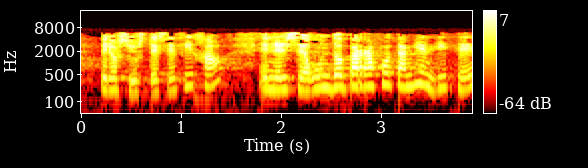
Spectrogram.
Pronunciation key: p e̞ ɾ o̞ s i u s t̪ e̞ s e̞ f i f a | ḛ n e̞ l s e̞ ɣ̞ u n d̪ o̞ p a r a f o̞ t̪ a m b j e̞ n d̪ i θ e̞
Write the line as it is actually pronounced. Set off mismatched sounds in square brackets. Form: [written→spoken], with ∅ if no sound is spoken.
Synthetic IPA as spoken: p e̞ ɾ o̞ s i u s t̪ e̞ s e̞ f i [f→x] a | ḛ n e̞ l s e̞ ɣ̞ u n d̪ o̞ p a r a f o̞ t̪ a m b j e̞ n d̪ i θ e̞

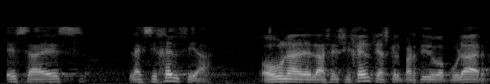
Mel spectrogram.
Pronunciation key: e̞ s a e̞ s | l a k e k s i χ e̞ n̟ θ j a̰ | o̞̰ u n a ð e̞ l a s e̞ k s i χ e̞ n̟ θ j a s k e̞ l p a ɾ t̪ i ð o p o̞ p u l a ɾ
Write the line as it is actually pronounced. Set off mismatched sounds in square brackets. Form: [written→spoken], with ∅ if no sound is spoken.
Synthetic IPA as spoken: e̞ s a e̞ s | l a [k→∅] e k s i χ e̞ n̟ θ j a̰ | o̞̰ u n a ð e̞ l a s e̞ k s i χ e̞ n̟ θ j a s k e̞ l p a ɾ t̪ i ð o p o̞ p u l a ɾ

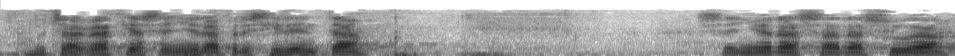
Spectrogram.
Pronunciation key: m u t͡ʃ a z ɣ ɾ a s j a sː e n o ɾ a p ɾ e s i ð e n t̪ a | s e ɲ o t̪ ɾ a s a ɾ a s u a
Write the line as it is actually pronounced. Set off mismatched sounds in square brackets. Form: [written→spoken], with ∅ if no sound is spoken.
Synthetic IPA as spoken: m u t͡ʃ a z ɣ ɾ a [s→θ] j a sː e [n→ɲ] o ɾ a p ɾ e s i ð e n t̪ a | s e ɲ o [t̪→∅] ɾ a s a ɾ a s u a

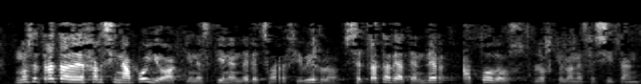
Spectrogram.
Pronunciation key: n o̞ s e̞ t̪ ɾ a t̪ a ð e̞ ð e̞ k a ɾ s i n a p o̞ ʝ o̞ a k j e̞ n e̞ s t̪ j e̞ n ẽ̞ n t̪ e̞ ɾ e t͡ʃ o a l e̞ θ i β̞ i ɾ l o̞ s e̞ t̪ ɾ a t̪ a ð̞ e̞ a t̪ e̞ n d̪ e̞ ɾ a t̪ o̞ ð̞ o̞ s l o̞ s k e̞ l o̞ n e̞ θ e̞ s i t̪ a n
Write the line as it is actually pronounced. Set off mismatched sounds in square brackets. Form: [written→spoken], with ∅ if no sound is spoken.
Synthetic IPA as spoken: n o̞ s e̞ t̪ ɾ a t̪ a ð e̞ ð e̞ [k→x] a ɾ s i n a p o̞ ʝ o̞ a k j e̞ n e̞ s t̪ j e̞ n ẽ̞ n [t̪→d̪] e̞ ɾ e t͡ʃ o a [l→r] e̞ θ i β̞ i ɾ l o̞ s e̞ t̪ ɾ a t̪ a ð̞ e̞ a t̪ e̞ n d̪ e̞ ɾ a t̪ o̞ ð̞ o̞ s l o̞ s k e̞ l o̞ n e̞ θ e̞ s i t̪ a n

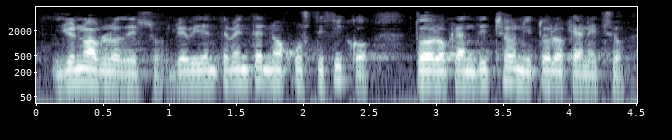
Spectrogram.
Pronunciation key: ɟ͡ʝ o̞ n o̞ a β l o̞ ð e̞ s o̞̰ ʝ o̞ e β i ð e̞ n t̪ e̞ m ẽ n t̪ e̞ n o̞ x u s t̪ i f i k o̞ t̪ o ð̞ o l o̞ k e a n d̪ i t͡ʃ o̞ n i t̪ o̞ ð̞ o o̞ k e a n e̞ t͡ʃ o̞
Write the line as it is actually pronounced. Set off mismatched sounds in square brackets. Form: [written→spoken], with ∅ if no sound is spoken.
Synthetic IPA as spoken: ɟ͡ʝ o̞ n o̞ a β l o̞ ð e̞ s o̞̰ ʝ o̞ e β i ð e̞ n t̪ e̞ m ẽ n t̪ e̞ n o̞ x u s t̪ i f i k o̞ t̪ o ð̞ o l o̞ k e a n d̪ i t͡ʃ o̞ n i t̪ o̞ ð̞ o o̞ k e a n e̞ t͡ʃ o̞

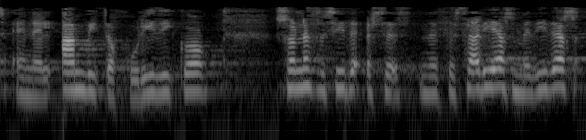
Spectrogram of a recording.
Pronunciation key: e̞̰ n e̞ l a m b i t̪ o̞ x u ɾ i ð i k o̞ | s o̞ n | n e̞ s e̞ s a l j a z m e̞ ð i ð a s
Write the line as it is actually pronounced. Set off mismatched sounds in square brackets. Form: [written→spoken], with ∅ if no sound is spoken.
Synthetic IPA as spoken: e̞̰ n e̞ l a m b i t̪ o̞ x u ɾ i ð i k o̞ | s o̞ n | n e̞ [s→θ] e̞ s a [l→ɾ] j a z m e̞ ð i ð a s

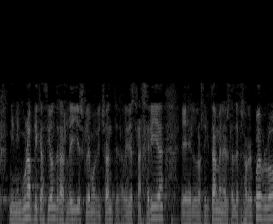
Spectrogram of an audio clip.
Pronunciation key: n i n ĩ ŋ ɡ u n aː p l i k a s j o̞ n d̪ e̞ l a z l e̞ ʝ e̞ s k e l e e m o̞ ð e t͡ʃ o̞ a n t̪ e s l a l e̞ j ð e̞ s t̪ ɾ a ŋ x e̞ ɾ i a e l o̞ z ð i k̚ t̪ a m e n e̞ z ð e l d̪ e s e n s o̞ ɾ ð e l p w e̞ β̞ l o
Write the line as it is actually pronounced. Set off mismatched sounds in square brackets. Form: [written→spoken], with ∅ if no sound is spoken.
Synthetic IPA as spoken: n i n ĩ ŋ ɡ u n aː p l i k a [s→θ] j o̞ n d̪ e̞ l a z l e̞ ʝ e̞ s k e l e e m o̞ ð [e→i] t͡ʃ o̞ a n t̪ e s l a l e̞ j ð e̞ s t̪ ɾ a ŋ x e̞ ɾ i a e l o̞ z ð i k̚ t̪ a m e n e̞ z ð e l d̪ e [s→f] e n s o̞ ɾ ð e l p w e̞ β̞ l o

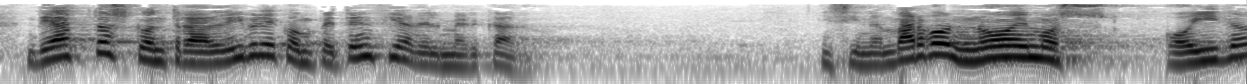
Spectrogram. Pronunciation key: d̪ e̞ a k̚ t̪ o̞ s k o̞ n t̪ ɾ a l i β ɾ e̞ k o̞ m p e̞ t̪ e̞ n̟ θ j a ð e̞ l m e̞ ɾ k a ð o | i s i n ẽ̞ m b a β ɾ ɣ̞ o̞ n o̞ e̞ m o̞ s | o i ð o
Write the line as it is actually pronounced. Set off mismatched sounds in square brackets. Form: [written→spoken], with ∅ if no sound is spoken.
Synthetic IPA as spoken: d̪ e̞ a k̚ t̪ o̞ s k o̞ n t̪ ɾ a l i β ɾ e̞ k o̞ m p e̞ t̪ e̞ n̟ θ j a ð e̞ l m e̞ ɾ k a ð o | i s i n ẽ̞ m b a [β→∅] ɾ ɣ̞ o̞ n o̞ e̞ m o̞ s | o i ð o

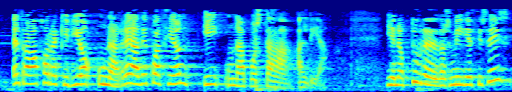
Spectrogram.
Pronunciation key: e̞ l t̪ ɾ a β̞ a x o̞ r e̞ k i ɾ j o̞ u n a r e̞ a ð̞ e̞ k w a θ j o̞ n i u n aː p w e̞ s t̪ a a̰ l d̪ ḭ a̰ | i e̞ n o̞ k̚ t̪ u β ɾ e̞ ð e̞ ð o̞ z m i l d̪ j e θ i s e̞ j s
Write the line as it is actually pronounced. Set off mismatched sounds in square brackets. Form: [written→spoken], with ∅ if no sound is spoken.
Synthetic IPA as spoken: e̞ l t̪ ɾ a β̞ a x o̞ r e̞ k i ɾ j o̞ u n a r e̞ a ð̞ e̞ k w a θ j o̞ n i u n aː p w e̞ s t̪ a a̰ l d̪ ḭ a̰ | i e̞ n o̞ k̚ t̪ u β ɾ e̞ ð e̞ ð o̞ z m i l d̪ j e θ i s e̞ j s

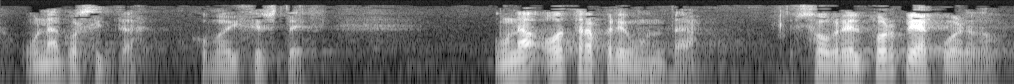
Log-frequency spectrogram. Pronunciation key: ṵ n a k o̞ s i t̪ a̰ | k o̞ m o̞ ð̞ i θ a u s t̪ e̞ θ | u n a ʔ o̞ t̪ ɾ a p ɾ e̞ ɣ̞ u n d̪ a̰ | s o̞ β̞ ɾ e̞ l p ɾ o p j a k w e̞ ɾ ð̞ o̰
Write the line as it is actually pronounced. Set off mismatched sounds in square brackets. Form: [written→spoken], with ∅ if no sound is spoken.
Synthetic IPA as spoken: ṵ n a k o̞ s i t̪ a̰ | k o̞ m o̞ ð̞ i θ [a→e] u s t̪ e̞ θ | u n a ʔ o̞ t̪ ɾ a p ɾ e̞ ɣ̞ u n [d̪→t̪] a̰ | s o̞ β̞ ɾ e̞ l p ɾ o p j a k w e̞ ɾ ð̞ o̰

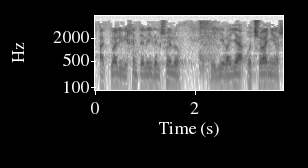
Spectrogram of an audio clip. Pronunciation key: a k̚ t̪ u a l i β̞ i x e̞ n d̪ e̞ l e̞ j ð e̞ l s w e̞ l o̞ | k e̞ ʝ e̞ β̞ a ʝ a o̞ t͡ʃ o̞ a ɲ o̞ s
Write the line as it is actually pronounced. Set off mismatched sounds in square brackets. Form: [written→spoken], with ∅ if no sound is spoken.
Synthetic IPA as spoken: a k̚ t̪ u a l i β̞ i x e̞ n [d̪→t̪] e̞ l e̞ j ð e̞ l s w e̞ l o̞ | k e̞ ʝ e̞ β̞ a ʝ a o̞ t͡ʃ o̞ a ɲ o̞ s

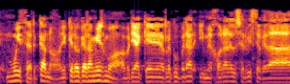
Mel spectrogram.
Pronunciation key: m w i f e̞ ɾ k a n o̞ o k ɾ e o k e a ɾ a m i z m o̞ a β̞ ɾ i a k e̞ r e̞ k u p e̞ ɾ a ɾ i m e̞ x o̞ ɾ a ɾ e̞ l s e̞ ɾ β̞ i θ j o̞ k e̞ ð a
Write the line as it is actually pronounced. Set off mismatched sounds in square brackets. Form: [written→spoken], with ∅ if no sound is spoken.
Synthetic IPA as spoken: m w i [f→θ] e̞ ɾ k a n o̞ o k ɾ e o k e a ɾ a m i z m o̞ a β̞ ɾ i a k e̞ r e̞ k u p e̞ ɾ a ɾ i m e̞ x o̞ ɾ a ɾ e̞ l s e̞ ɾ β̞ i θ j o̞ k e̞ ð a

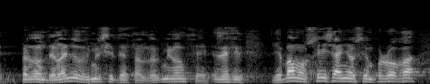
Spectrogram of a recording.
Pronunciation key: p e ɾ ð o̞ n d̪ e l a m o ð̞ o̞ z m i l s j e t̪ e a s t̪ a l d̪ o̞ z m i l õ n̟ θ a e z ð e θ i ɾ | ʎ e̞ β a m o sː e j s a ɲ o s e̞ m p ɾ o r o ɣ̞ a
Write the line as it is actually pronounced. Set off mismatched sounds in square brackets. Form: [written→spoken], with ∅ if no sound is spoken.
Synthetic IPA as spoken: p e ɾ ð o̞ n d̪ e l a [m→ɲ] o ð̞ o̞ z m i l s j e t̪ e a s t̪ a l d̪ o̞ z m i l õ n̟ θ [a→e] e z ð e θ i ɾ | ʎ e̞ β a m o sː e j s a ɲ o s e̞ m p ɾ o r o ɣ̞ a

